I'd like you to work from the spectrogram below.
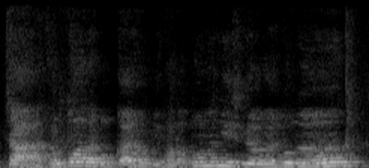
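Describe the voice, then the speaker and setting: A man teaching math to students, lively and constantly quizzing them with questions. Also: high-pitched, fast, lo-fi sound, slight background noise. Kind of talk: classroom lecture. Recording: echoey room, voice from a distance.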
